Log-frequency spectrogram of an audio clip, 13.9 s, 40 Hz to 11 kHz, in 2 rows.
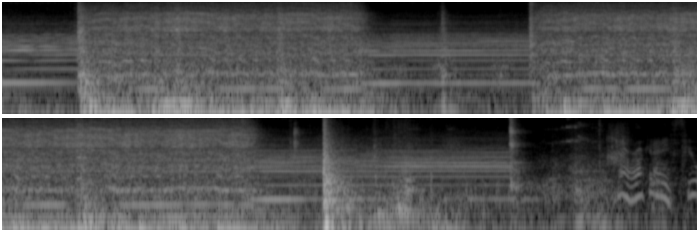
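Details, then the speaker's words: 1948 Mercury pickup, first start in 50+ years: starter cranks in long bursts with an even churning beat, about four turns a second, but never fires; owner suspects a gummed-up carburetor not passing fuel. "However, I think the car might be gummed up. So, we might have to just take the top part of it off and uh see if anything is blocking the gas passageway."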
